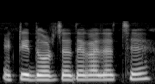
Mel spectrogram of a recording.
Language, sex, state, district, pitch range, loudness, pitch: Bengali, female, Tripura, Dhalai, 215-230 Hz, -14 LUFS, 220 Hz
